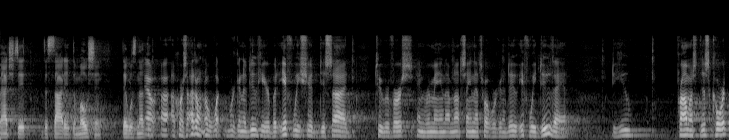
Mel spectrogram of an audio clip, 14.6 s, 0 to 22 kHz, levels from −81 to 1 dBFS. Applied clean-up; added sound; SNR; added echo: none; none; none; none.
